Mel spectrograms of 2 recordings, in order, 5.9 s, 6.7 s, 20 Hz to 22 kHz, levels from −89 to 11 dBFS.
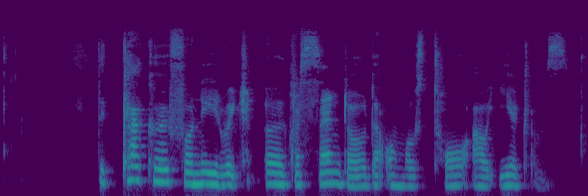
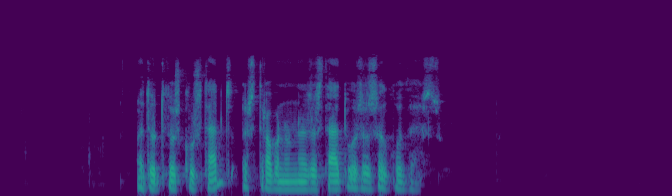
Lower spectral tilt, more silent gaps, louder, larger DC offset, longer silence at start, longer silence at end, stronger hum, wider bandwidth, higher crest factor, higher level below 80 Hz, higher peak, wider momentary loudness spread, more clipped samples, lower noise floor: about the same, -4.5 dB/octave vs -5 dB/octave; first, 0.39-0.43 s vs none; second, -43 LUFS vs -37 LUFS; neither; second, 0.05 s vs 1.35 s; second, 0.25 s vs 2.35 s; neither; first, 13.5 kHz vs 8.2 kHz; about the same, 22 dB vs 24 dB; second, -84 dBFS vs -78 dBFS; second, -20 dBFS vs -16 dBFS; about the same, 12 LU vs 11 LU; neither; about the same, under -90 dBFS vs under -90 dBFS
